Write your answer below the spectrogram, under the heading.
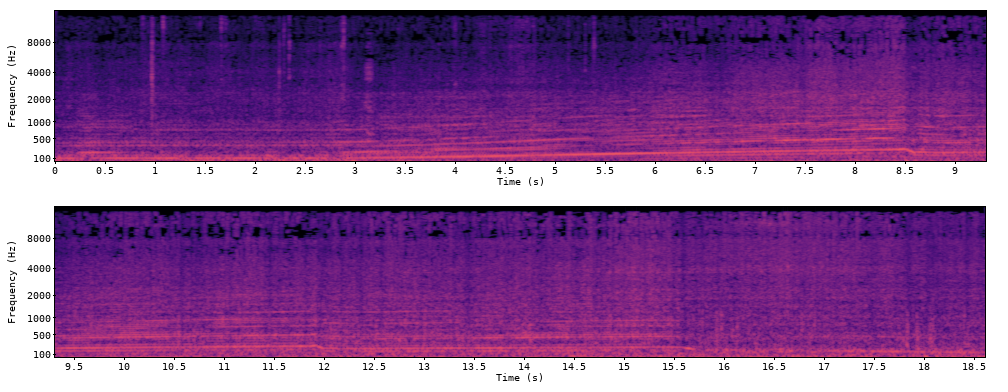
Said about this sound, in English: Driving with the roof off, obviously. If we were in the south of France, it wouldn't be anywhere amiss. Okay, so here we go. I'm going to throttle it out of a little hairpin.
